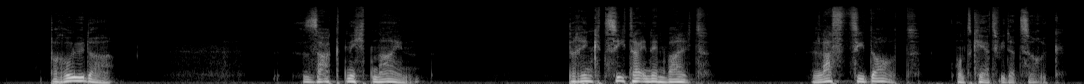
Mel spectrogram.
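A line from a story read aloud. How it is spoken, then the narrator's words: Said with sighs. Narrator (German): Unter Seufzen sagte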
